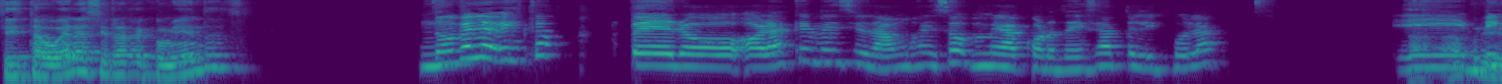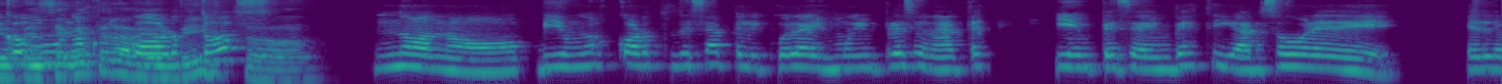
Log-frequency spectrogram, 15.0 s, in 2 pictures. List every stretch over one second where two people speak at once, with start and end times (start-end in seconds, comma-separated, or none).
7.0-8.9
